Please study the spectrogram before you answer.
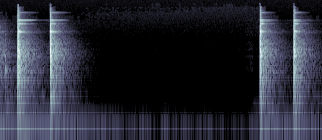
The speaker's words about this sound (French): C'est alors que l'on frappe à la porte de sa chambre.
